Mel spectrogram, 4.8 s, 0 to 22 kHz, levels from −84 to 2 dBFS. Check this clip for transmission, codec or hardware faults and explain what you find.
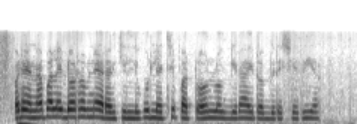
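One fault runs through the whole speech clip: what is most likely Bluetooth LC3 compression, heavy throughout. Nothing is left above 7.8 kHz, and the top of the remaining band is grainy and hissy rather than clean. A low-bitrate transform codec does this when it discards most of the upper spectrum and fills the gaps with shaped noise, which fits LC3 running at about 24 kbps with 7.5 ms frames. The speech comes out dull, with a breathy, rough edge.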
